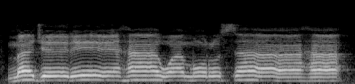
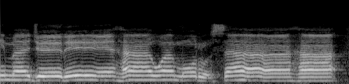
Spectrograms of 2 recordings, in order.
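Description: Both takes have the same delivery.

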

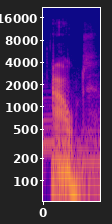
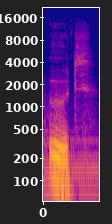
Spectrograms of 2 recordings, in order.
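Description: First: The vowel sounds American, a broad 'ow'. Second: The vowel sounds Canadian, close to 'oot'. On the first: The speaker calls it right. "you have to say out" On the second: The speaker calls it wrong. "Can you say it less Canadian"

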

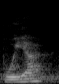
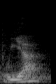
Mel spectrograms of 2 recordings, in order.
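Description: First: The stress is on the first syllable. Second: The stress is on the second syllable. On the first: The speaker calls it right. "emphasis on the U" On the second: The speaker calls it wrong. "not Puya"

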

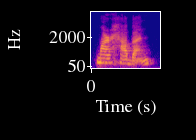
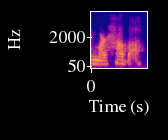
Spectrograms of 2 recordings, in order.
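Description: First: The word ends with an added n sound. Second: The word ends on a plain vowel. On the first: It is the more formal greeting. "with tanween at the end, you'll pronounce it marhaban" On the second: It is the more informal greeting. "If you want to be more informal, you'll just say marhaba"

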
